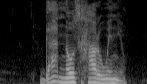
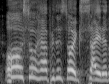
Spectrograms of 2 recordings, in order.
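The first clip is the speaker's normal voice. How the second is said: mock cheerful; 11 semitones higher, 6 dB louder than usual. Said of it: "they're like".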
